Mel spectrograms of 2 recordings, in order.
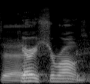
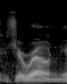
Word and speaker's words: Cherone: How do you pronounce Gary Cherone. – Cherone, yeah.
